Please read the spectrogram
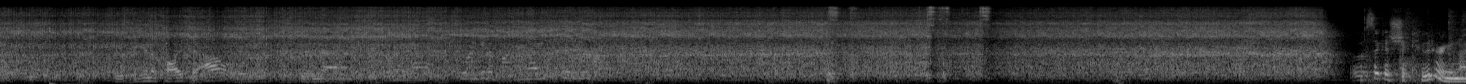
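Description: Immersion blender fitted with a chopper bowl running steadily, blending thick medjool date and cocoa frosting. The motor dips briefly about ten seconds in and stops just before the end.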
